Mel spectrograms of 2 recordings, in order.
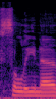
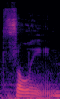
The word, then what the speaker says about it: Selene: pronounced Selena. Selene? Yeah. Selena? More like Selena than Celine.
